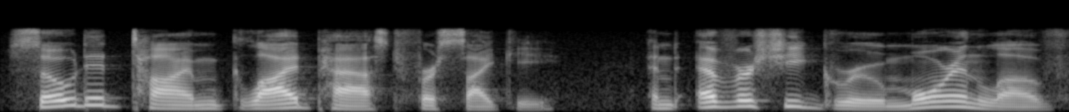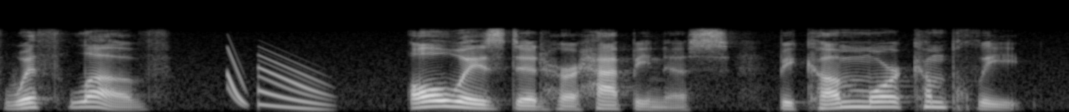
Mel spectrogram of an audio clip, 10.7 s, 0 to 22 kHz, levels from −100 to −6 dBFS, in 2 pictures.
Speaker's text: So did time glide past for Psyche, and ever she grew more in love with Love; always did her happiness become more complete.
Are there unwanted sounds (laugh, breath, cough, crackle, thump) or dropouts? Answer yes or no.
yes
